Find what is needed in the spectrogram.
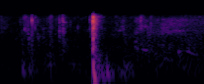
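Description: A few light clicks, then one sharp knock about a second in.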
